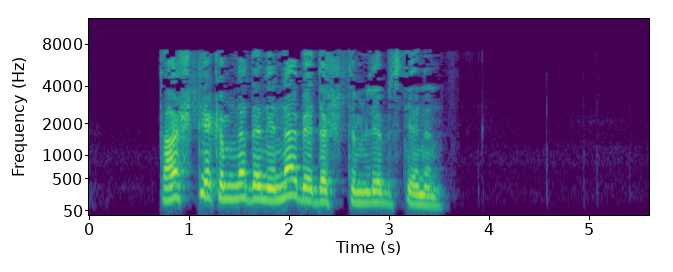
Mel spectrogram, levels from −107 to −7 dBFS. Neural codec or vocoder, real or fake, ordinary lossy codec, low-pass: none; real; MP3, 32 kbps; 7.2 kHz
